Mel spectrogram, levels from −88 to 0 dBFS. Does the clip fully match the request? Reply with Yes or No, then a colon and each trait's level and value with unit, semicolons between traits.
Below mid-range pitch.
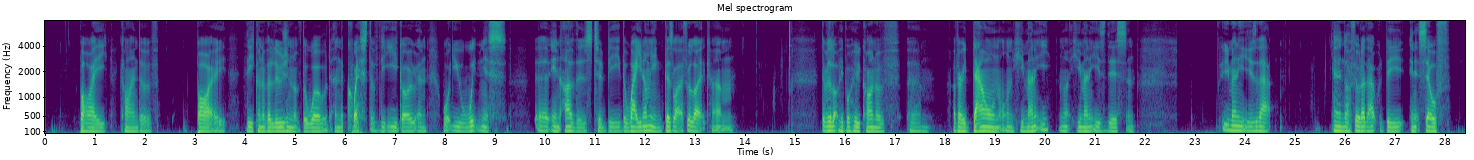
Yes: low, 110 Hz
